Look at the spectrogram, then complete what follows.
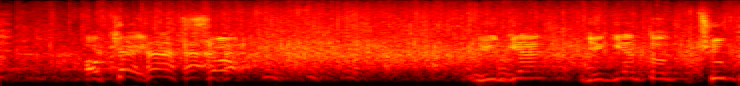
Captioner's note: audience applauds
